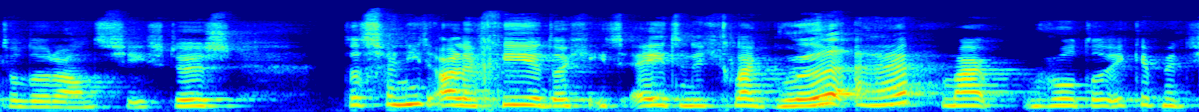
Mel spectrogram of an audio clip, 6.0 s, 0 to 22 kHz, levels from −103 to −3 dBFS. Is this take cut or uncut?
uncut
